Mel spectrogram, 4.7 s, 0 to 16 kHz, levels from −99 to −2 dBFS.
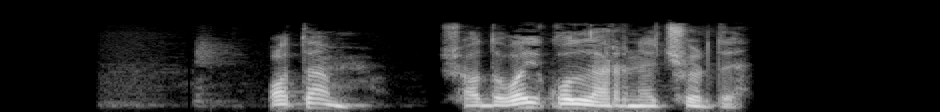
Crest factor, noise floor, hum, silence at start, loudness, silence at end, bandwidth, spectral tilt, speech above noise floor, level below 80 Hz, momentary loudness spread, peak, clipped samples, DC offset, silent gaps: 18 dB; -60 dBFS; none; 1.35 s; -20 LUFS; 1 s; 7.4 kHz; -5.5 dB/octave; 41 dB; -62 dBFS; 18 LU; -4 dBFS; under 0.1%; under 0.1%; 2.13-2.19 s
